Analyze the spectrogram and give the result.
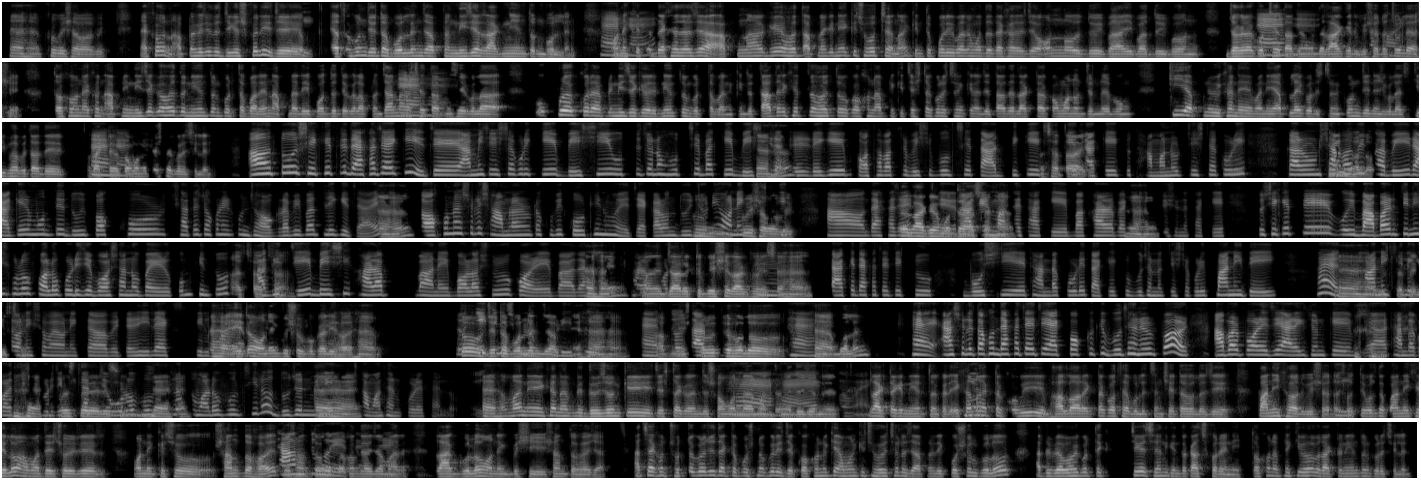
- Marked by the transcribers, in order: tapping; in English: "এপ্লাই"; other background noise; in English: "সিচুয়েশন"; in English: "ফলো"; in English: "রিল্যাক্স ফিল"; chuckle
- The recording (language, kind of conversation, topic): Bengali, podcast, আপনি রাগ নিয়ন্ত্রণ করতে কোন পদ্ধতি ব্যবহার করেন?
